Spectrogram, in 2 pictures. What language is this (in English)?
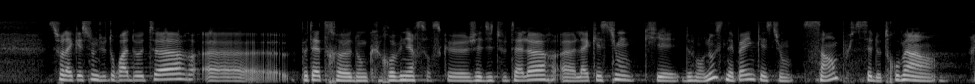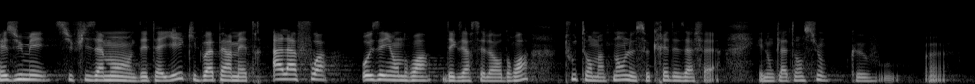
French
